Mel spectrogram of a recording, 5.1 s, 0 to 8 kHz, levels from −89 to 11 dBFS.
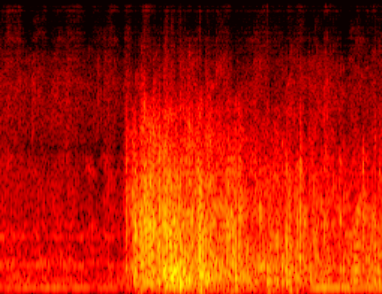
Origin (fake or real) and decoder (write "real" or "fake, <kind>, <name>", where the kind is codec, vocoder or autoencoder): fake, codec, HILCodec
